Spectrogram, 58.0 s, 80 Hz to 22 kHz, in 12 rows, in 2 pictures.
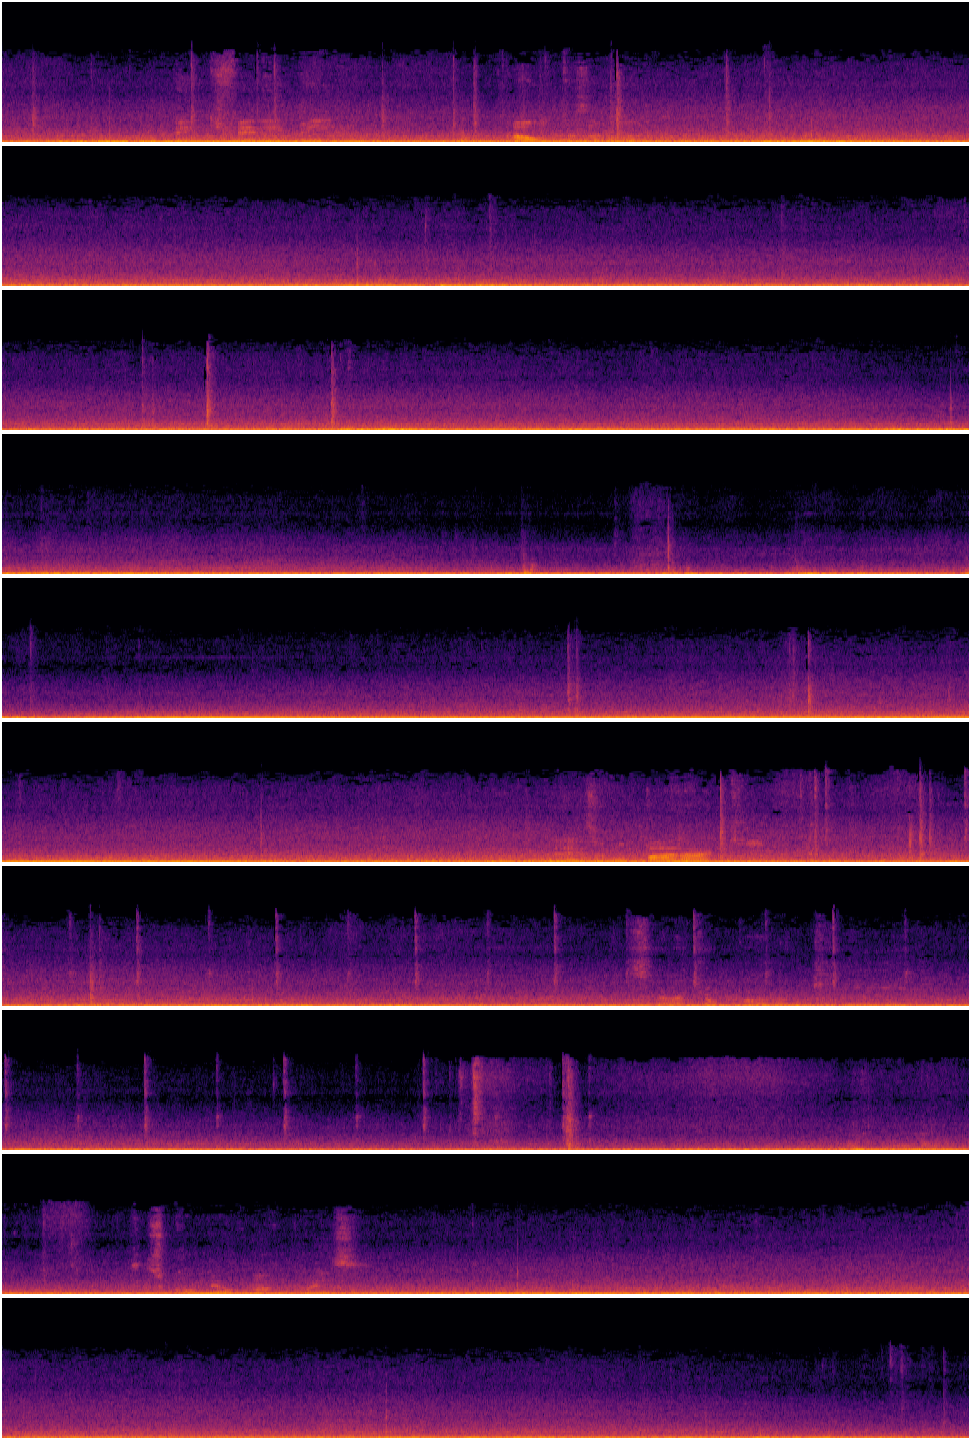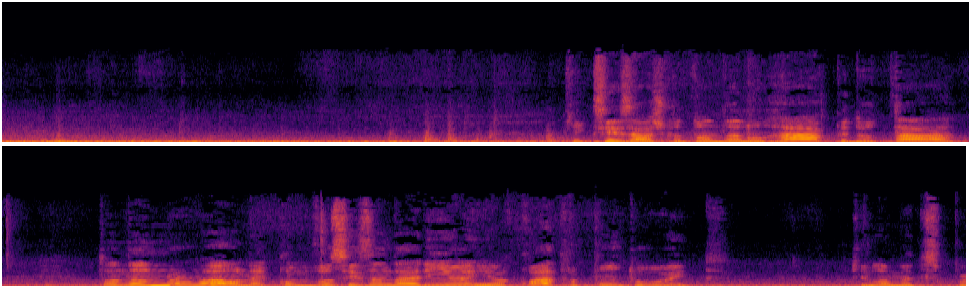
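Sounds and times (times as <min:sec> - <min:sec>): car engine and road rumble: 0:00.0 - 0:58.0.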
